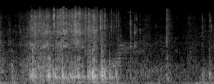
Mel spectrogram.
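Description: Rustling and scraping of school supplies being handled on a table: a clear plastic package and loose pencils being shuffled, in a burst of about a second, followed by a few light clicks.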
